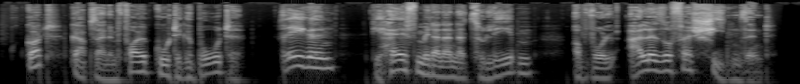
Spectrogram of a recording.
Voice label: Erzaehlung

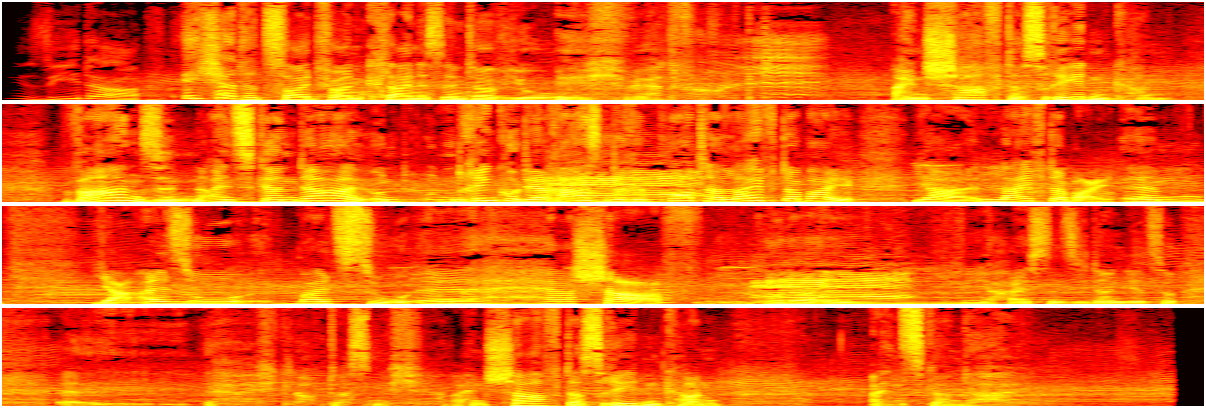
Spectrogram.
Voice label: Hoerspiel Szene

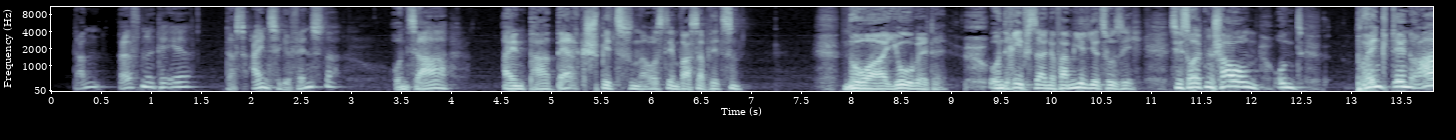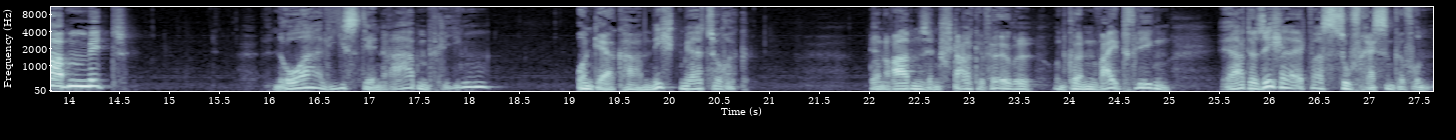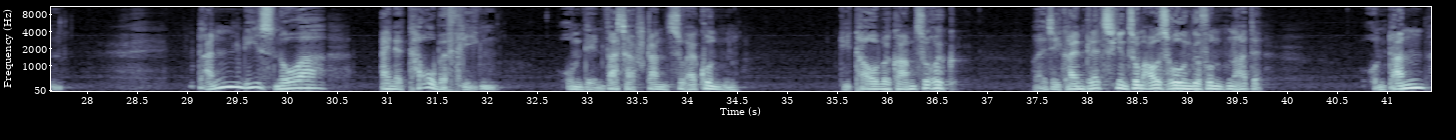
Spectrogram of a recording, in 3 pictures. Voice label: Erzaehler

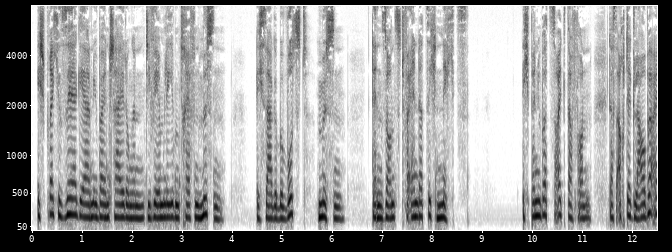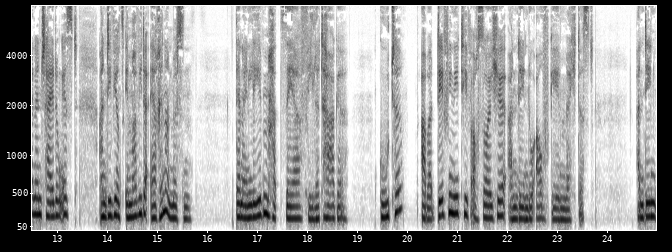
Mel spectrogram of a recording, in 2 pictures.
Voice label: Kommentar

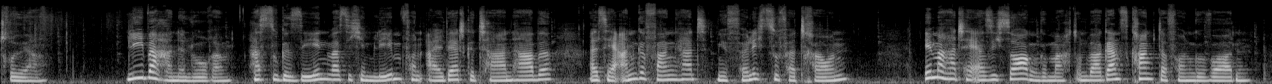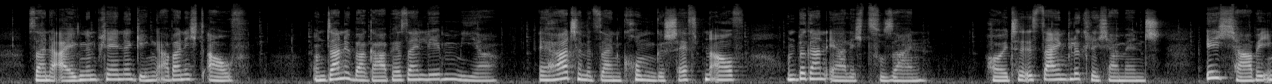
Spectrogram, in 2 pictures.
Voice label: Hoerspiel

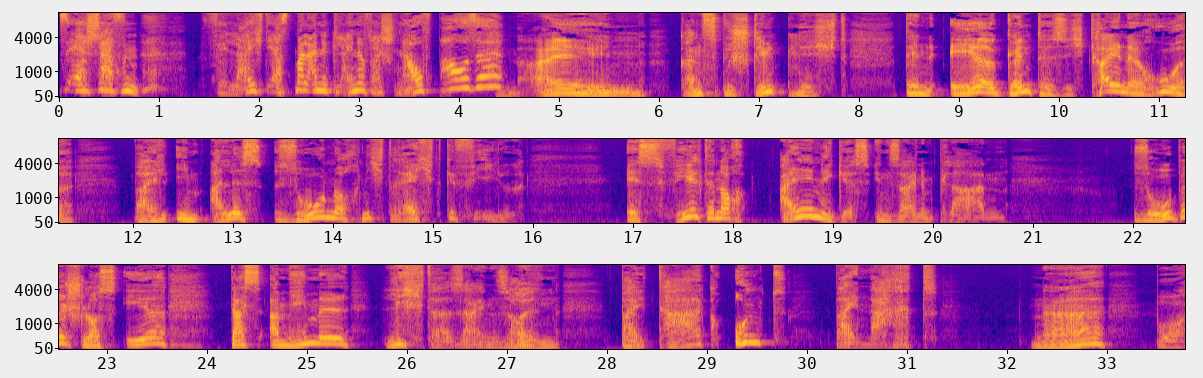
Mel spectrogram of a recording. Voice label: Erzaehler

